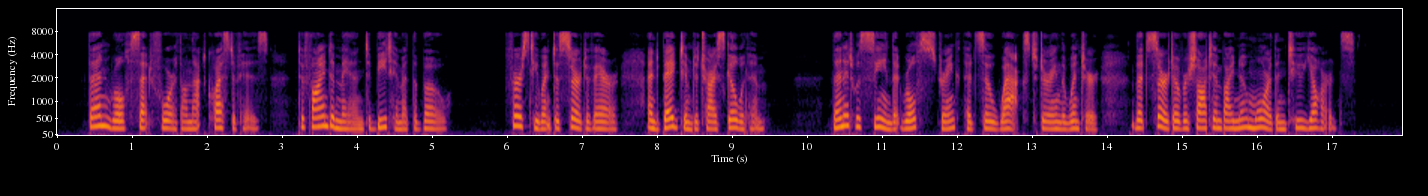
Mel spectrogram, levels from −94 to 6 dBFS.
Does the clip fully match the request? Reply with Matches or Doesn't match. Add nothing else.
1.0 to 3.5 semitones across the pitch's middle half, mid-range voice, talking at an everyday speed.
Doesn't match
